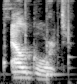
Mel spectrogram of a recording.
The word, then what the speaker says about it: Elgort: Elgort.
